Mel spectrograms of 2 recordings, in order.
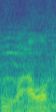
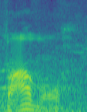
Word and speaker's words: Wawel: It's actually not pronounced Wawel Castle. It's actually pronounced Wawel Castle, but it's spelled W-A-W-E-L Castle.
